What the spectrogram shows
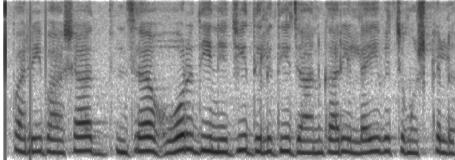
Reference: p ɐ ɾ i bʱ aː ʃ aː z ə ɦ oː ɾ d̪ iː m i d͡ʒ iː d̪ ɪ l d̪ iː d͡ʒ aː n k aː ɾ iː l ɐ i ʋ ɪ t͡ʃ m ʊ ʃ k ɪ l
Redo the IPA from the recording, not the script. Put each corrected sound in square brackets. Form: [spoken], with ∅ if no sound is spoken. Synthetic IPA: p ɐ ɾ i bʱ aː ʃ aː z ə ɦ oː ɾ d̪ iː [n] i d͡ʒ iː d̪ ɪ l d̪ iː d͡ʒ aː n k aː ɾ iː l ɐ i ʋ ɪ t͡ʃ m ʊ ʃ k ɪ l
